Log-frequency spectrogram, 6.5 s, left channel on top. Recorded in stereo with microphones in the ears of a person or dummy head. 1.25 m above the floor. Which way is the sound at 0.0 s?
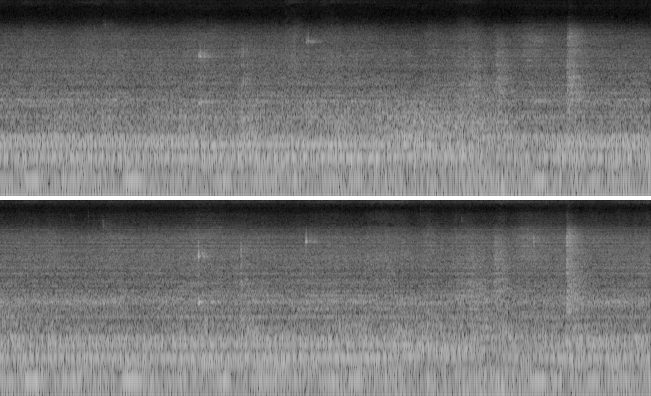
80° right.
